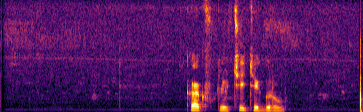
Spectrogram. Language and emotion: Russian, neutral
